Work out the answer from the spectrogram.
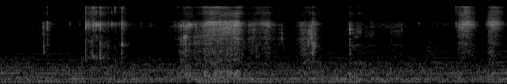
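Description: Close-miked eating sounds: mouth smacking and chewing on crab meat, with scattered wet clicks and a longer wet hiss about two seconds in.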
